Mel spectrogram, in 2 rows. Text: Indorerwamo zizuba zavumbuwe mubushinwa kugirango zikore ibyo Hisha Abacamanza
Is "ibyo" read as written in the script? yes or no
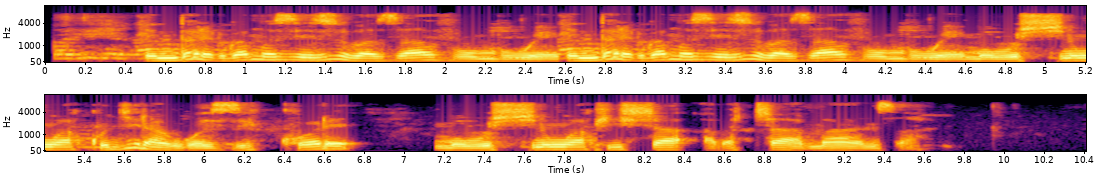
no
